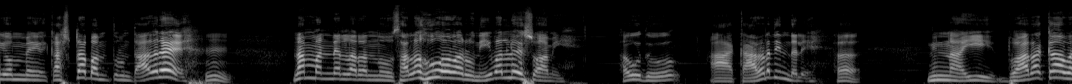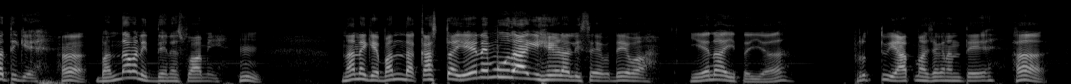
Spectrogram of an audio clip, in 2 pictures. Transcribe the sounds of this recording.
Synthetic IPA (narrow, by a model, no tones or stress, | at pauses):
ɡeommeːkɐʂʈɐbɐnt̪unt̪aːd̪ɐɾe̞ | nɐmːɐnːɛlːɐɾɐnːusɐlɐɦuʋɐʋɐɾuniːʋɐlːʋeːsʋaːmi | hɐwd̪u | aːkaːɾɐɳɐd̪ind̪ɐlehaː | ninːɐiːd̪ʋaːɾɐkaːʋɐt̪iɡe̞haːbɐnd̪ɐʋɐnid̪ːeːnesʋaːmi | nɐnɐɡe̞bɐnd̪ɐkɐʂʈɐeːnemuːd̪aːɡiɦɛːɭɐliseːd̪ɛːʋɐ | eːnaːjit̪ɐjːa | pɾut̪ʋiaːt̪mad͡ʒɐɡɐnɐnt̪ehaː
